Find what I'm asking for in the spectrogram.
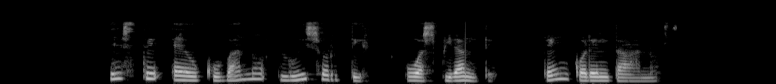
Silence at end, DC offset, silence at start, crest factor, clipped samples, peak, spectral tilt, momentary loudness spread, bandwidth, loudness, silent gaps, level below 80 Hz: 1 s; under 0.1%; 1.1 s; 20 dB; under 0.1%; -6 dBFS; -5.5 dB/octave; 11 LU; 7.8 kHz; -25 LUFS; 1.38-1.42 s, 1.64-1.71 s, 2.68-2.77 s, 3.41-3.50 s, 3.73-4.05 s, 4.98-5.43 s; -74 dBFS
